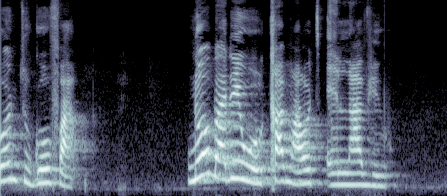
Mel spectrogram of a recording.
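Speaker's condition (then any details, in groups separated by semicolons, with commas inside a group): Cerebral palsy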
